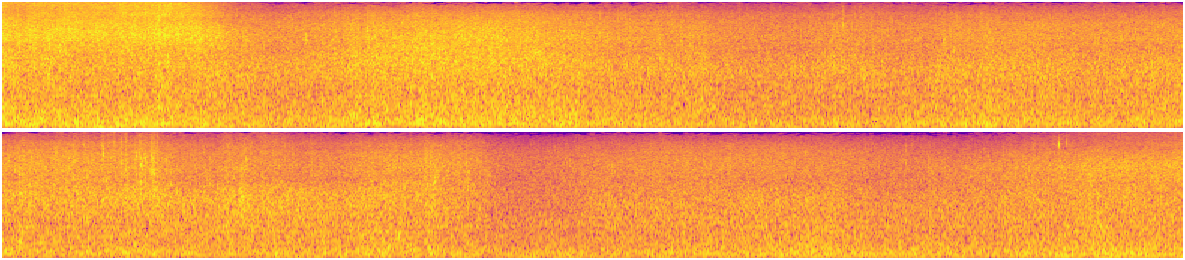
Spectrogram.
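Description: Water splashes and washes along a ship's hull.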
